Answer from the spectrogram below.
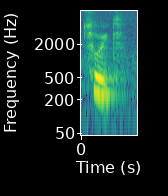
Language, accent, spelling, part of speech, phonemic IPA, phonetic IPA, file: Armenian, Eastern Armenian, ցույց, noun, /t͡sʰujt͡sʰ/, [t͡sʰujt͡sʰ], Hy-ցույց.ogg
- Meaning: demonstration, manifestation, rally (public display of group opinion)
